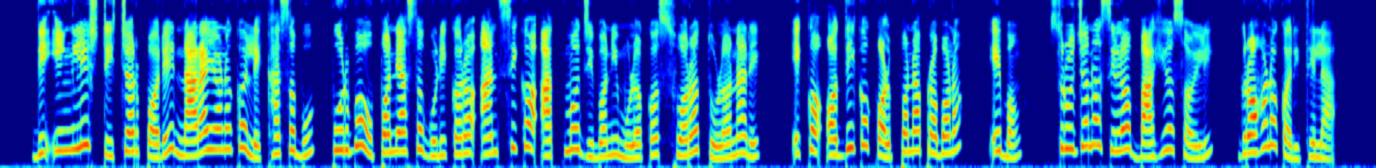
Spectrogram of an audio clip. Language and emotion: Odia, neutral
